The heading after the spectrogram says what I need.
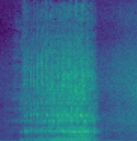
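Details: A single rough, rumbling breath about one second long from a skier sleeping after heli-skiing in the Chugach; snoring.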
